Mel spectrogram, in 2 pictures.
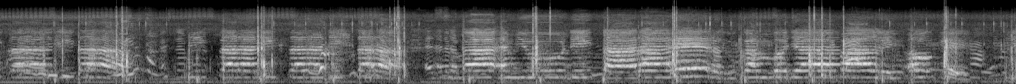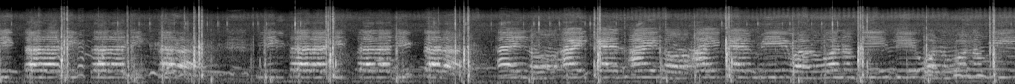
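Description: A group of girls singing a Pramuka scout cheer (yel-yel) in unison, clapping their hands in a steady rhythm.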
